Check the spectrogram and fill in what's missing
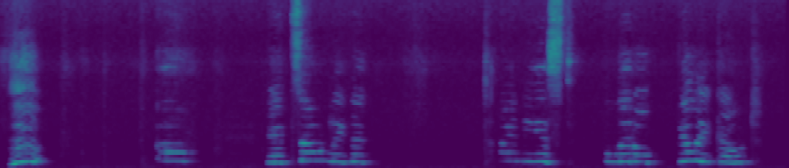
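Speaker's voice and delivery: tiny, very high, very slow, drawn-out little voice. Reading the fairy tale, the youngest goat answers the troll in a very small voice. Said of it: "in his very small voice".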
